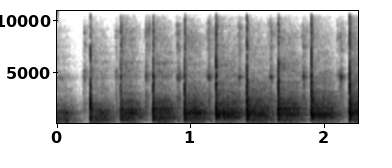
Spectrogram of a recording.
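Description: Wood chisel chopping out a mortise in a cylindrical ash leg, cleaning up the drilled holes: a fast, even run of sharp knocks, about five a second.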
